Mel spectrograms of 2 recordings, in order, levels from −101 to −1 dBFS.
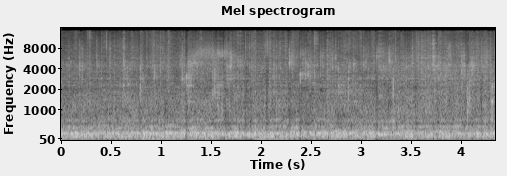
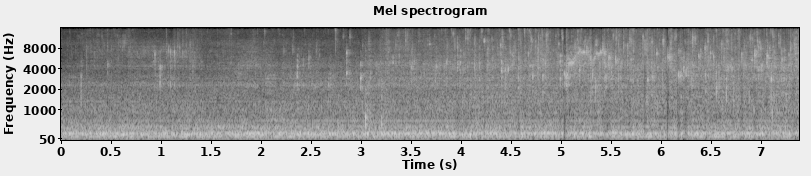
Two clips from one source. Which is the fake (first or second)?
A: first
